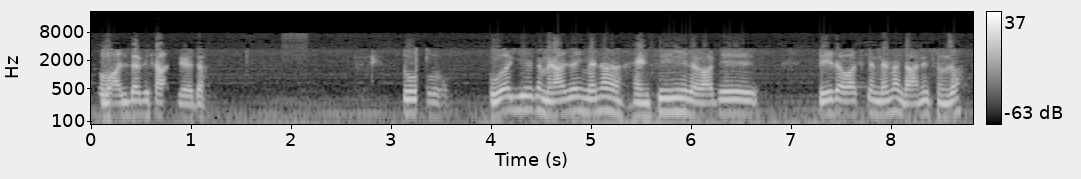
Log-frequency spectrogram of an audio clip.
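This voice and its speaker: A man's voice: medium pitch, fairly even intonation, a little slow, pauses often, faint music behind. A man calling in to tell a ghost story in a rambling, casual way, with many restarts. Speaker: caller. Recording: tinny phone line.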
